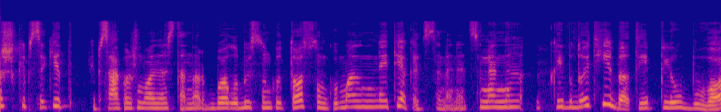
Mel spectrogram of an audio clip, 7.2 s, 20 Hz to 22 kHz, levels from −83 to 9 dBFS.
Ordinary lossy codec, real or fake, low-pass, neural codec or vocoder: AAC, 64 kbps; fake; 9.9 kHz; vocoder, 22.05 kHz, 80 mel bands, WaveNeXt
